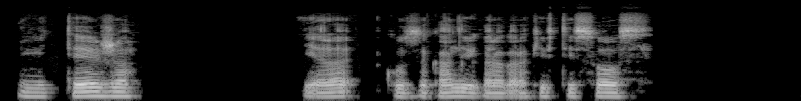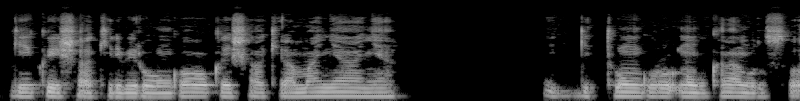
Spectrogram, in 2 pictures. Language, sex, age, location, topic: Kinyarwanda, female, 18-24, Musanze, agriculture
